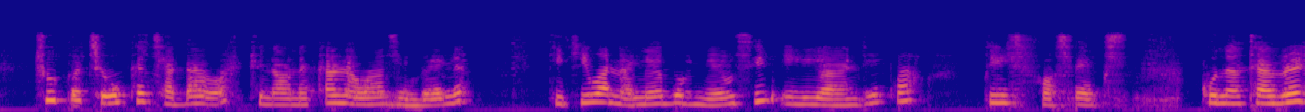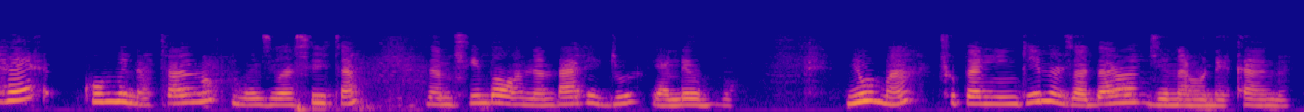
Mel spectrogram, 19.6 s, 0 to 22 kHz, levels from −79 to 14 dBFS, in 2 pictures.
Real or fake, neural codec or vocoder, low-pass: fake; codec, 44.1 kHz, 1.7 kbps, Pupu-Codec; 7.2 kHz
